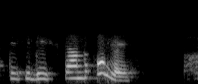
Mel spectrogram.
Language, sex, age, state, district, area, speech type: Odia, female, 30-45, Odisha, Cuttack, urban, conversation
